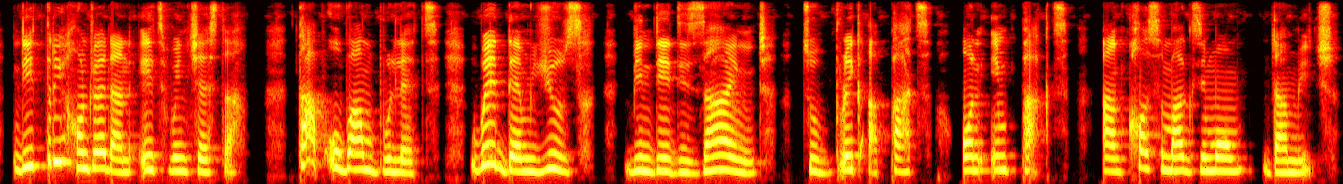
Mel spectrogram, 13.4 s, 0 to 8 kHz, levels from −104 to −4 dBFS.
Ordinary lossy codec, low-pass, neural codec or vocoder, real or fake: none; none; none; real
